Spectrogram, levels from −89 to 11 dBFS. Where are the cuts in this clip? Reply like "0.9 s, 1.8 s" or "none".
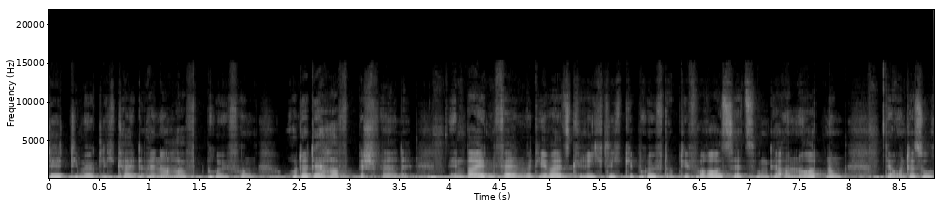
none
